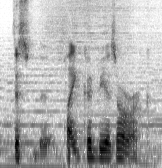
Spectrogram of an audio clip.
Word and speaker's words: Zoroark: It's like Zoroark or something like that. Weird. – Zoroark.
